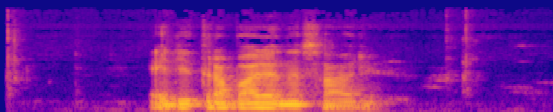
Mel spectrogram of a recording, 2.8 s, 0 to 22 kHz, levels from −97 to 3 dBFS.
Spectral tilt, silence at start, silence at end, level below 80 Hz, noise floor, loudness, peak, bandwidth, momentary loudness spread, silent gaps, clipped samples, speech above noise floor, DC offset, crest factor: -6 dB/octave; 0.75 s; 0.85 s; -52 dBFS; -60 dBFS; -18 LUFS; -2 dBFS; 15.5 kHz; 15 LU; none; under 0.1%; 43 dB; under 0.1%; 18 dB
